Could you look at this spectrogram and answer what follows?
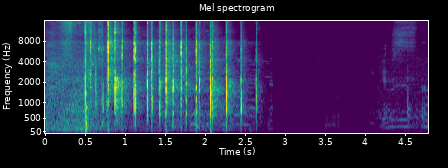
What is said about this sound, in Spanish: Un aplauso.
